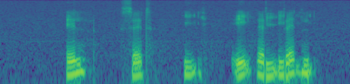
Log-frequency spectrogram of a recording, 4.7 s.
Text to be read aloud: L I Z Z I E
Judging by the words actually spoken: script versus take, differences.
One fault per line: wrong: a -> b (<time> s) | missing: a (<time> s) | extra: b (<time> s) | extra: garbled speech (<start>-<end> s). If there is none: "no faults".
missing: I Z (1.1 s)
extra: garbled speech (3.4-4.2 s)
